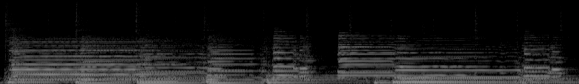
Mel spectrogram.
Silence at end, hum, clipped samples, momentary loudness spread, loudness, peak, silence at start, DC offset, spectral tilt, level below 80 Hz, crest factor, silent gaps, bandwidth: 0 s; none; under 0.1%; 6 LU; -38 LUFS; -22 dBFS; 0 s; under 0.1%; -6.5 dB/octave; -46 dBFS; 14 dB; none; over 20 kHz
